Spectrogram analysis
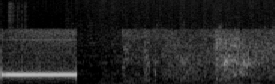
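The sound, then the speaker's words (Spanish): A loud, steady telephone tone holds for about a second as a number is dialed, then cuts off abruptly, leaving faint crackly line noise. “ahí se está marcando”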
